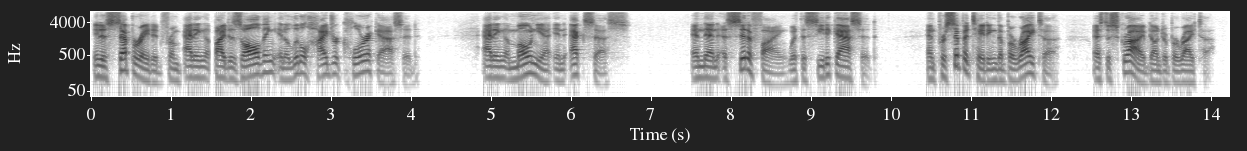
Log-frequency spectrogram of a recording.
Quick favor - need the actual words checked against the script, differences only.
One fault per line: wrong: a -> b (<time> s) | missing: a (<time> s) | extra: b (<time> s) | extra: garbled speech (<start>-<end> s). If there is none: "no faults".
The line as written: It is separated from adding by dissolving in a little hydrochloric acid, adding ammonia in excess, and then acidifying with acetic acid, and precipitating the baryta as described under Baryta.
no faults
